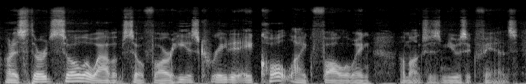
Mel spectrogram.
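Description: A male jazz radio host with a lowish voice speaks in a smooth, unhurried announcer style. He reads his scripted introductions from a radio studio. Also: fairly bright tone.

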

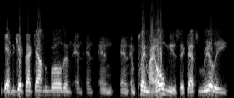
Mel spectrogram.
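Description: A sixty-year-old musician with a gravelly, creaky voice speaks over a dull, lo-fi line. His talk is loose and candid, and it wanders as he goes. The sound is dry, with no room around it. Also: medium pitch, a little fast, dry recording. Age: 60s. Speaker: musician guest. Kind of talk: casual interview chat.

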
